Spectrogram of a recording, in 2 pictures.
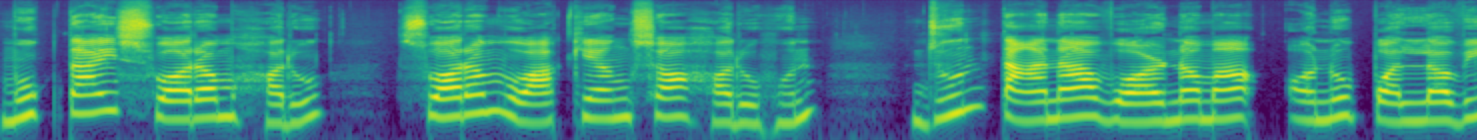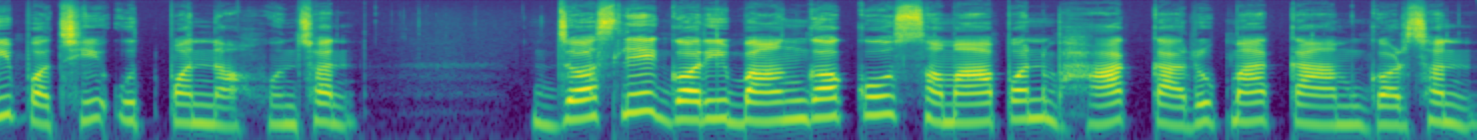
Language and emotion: Nepali, neutral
